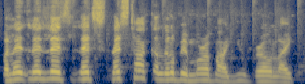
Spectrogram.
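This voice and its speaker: Male podcast host; high voice, slangy, casual, faint music behind. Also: quick pace, no echo. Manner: loose, slangy, says "bro" a lot. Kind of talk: casual chat.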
